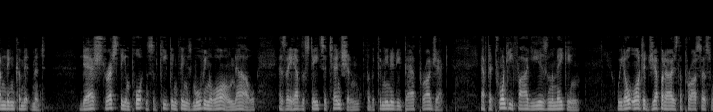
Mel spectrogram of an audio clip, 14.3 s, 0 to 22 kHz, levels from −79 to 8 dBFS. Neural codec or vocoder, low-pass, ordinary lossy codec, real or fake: none; 7.2 kHz; MP3, 24 kbps; real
